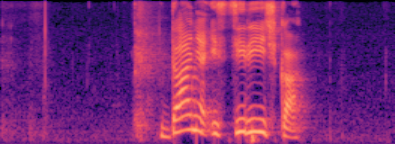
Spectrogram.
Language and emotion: Russian, angry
